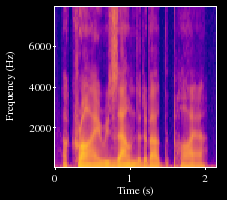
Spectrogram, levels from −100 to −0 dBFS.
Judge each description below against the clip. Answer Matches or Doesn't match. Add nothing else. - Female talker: Doesn't match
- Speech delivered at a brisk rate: Doesn't match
